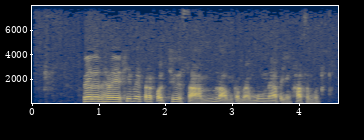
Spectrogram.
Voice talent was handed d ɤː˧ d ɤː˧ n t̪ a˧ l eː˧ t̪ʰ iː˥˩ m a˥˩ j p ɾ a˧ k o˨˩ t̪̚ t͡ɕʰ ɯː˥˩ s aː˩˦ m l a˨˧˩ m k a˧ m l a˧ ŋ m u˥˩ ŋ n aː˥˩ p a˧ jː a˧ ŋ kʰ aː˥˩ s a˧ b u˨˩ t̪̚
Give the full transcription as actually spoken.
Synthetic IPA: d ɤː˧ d ɤː˧ n t̪ʰ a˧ l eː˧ t̪ʰ iː˥˩ m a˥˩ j p ɾ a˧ k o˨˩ t̪̚ t͡ɕʰ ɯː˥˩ s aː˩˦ m l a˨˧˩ m k a˧ m l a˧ ŋ m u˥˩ ŋ n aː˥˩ p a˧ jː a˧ ŋ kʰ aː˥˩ s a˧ m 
